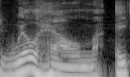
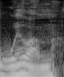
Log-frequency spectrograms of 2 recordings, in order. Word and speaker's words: Wilhelm: It's Wilhelm, Helm, not Willem.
